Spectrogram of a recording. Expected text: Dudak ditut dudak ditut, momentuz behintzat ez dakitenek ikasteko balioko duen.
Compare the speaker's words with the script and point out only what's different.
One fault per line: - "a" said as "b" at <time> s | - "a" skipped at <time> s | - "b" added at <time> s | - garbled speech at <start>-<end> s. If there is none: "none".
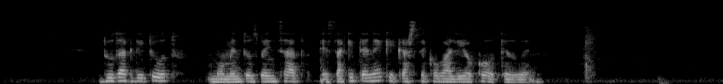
- "dudak ditut" skipped at 1.8 s
- "ote" added at 5.0 s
